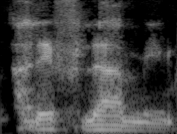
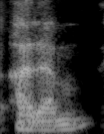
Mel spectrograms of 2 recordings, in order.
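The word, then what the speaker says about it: الم: So Al-Baqarah starts with the strange three letters, Alif, Lam, Mim, and that's the way it's pronounced. It's not Alam, it is Alif, Lam, Mim.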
